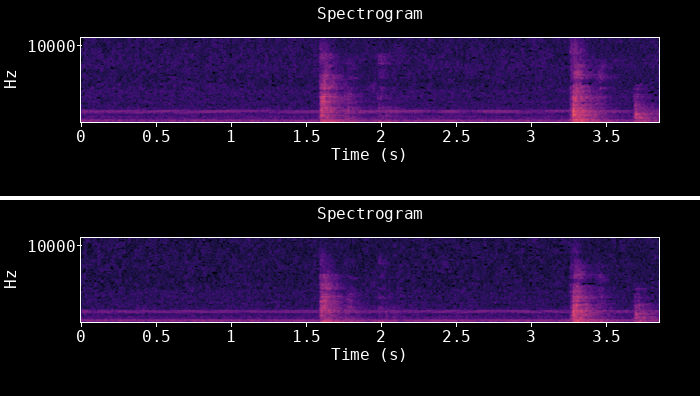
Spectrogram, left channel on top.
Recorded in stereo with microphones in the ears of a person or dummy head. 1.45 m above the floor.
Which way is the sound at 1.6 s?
10° left (ahead or behind).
